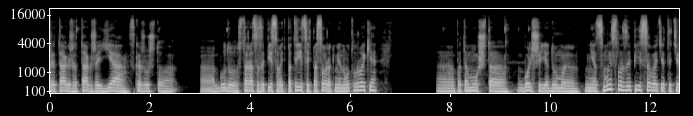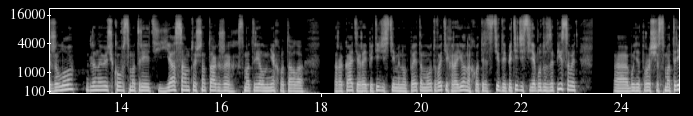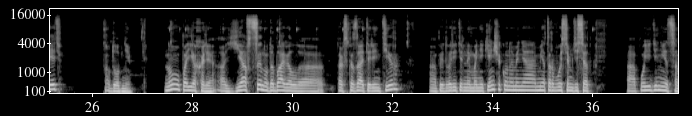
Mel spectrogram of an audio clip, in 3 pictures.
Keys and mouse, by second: 2.1-3.4 middle drag, 7.0 shift+middle click, 7.8-9.0 middle drag, 9.2 shift+middle drag, 22.7-25.7 middle drag, 26.0 shift+middle click, 27.1 shift+middle click, 27.6 shift+middle click, 28.5 click, 29.3 middle click, 29.8 shift+middle click, 30.4 middle click, 31.2 shift+middle click, 32.3 shift+middle click, 35.4 middle click.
